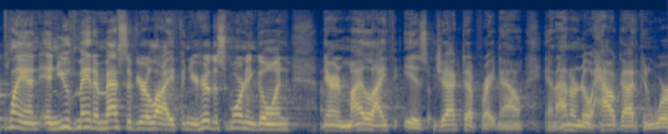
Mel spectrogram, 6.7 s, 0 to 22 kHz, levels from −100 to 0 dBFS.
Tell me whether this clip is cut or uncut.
cut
